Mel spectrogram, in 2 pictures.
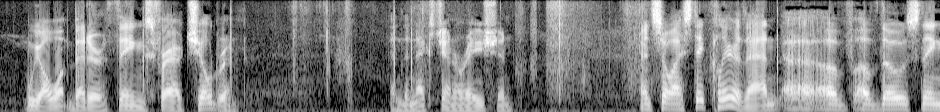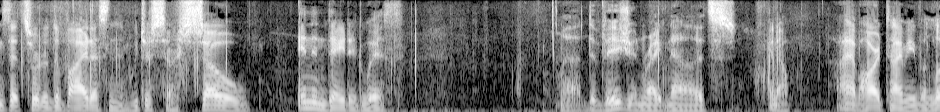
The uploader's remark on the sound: Walk and Talk • Mobile DX. We head back to the field for the old walk and talk.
